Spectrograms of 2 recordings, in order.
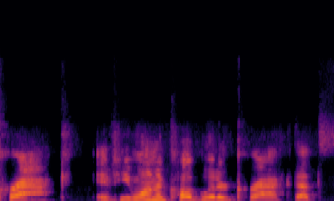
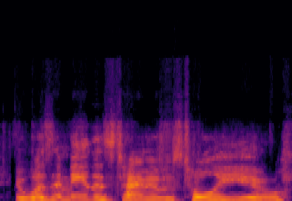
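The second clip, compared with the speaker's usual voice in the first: louder, higher gleeful self-defence; teasing blame; 5 semitones higher, 7 dB louder than usual. Retold or imitated. Wife to husband after his glitter spill, teasing blame. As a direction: pin it on them, high and loud.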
